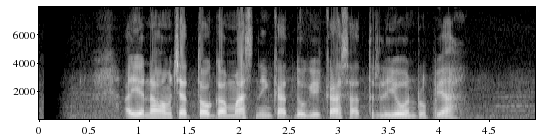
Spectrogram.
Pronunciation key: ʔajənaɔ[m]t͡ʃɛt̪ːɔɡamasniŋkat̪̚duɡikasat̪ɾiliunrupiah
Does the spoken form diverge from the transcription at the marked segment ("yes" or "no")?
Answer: no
